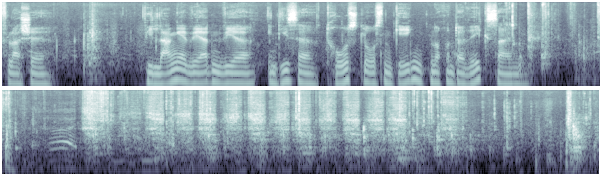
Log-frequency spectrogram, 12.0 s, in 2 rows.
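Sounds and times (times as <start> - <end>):
speech: 0.0 - 0.6, 1.4 - 5.4
saw cutting branches off tree trunks: 5.9 - 11.9.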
